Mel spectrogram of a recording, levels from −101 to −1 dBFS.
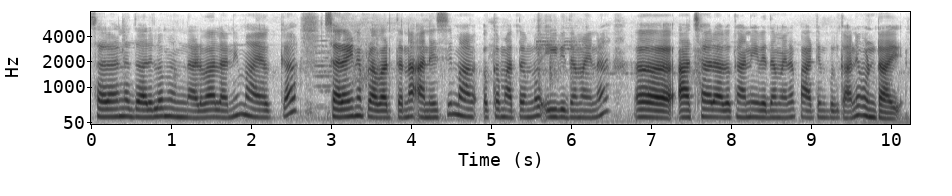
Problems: background sounds at intervals, background conversations at intervals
